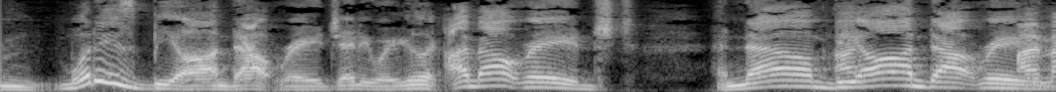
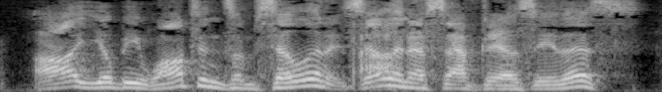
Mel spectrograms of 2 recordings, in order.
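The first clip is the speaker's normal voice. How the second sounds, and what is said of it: Jumbled mix of several accents. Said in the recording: “What country are you from? ... That was like six accents merged into one ... That was an accentident ... It is the mega accent”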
